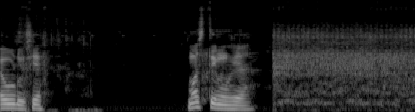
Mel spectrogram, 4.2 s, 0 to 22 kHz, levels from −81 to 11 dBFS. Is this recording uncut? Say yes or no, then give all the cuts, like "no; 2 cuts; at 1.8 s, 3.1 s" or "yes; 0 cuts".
no; 1 cut; at 2.7 s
